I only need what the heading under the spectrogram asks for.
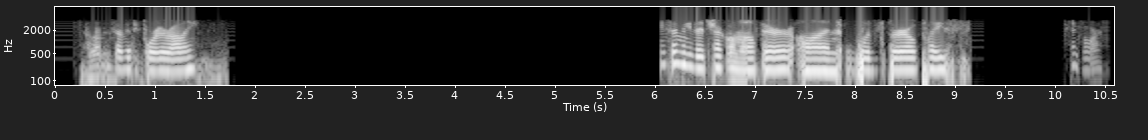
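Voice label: Raleigh Police Southeast District Dispatch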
